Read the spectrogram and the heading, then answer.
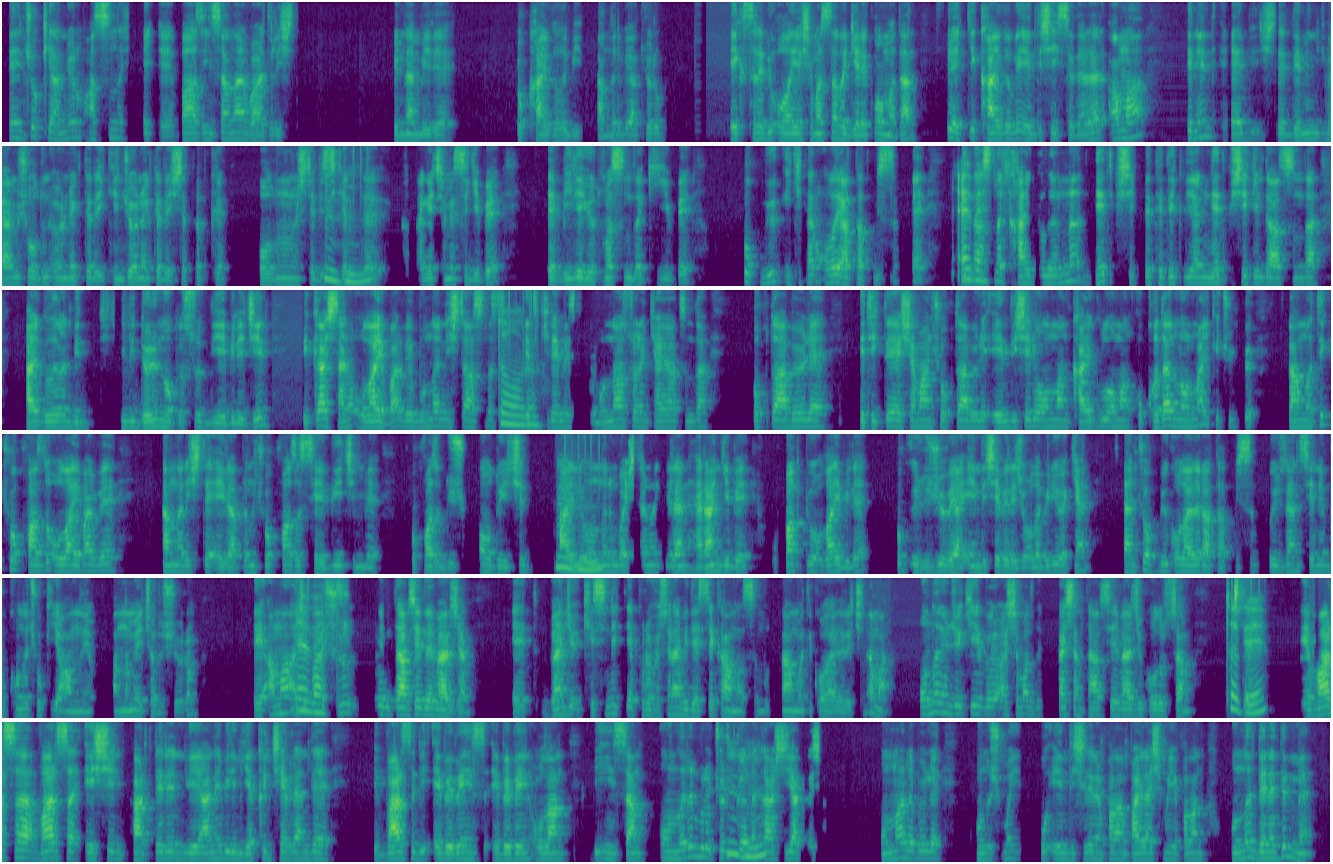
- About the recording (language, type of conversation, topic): Turkish, advice, Kaygıyla günlük hayatta nasıl daha iyi başa çıkabilirim?
- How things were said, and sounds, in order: other background noise; distorted speech; unintelligible speech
